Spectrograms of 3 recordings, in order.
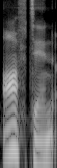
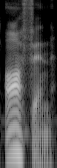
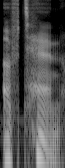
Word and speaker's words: often: It's often or often. Both are fine. Just don't say of 10 with stress on the second part. Right. The stress is on the first syllable.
